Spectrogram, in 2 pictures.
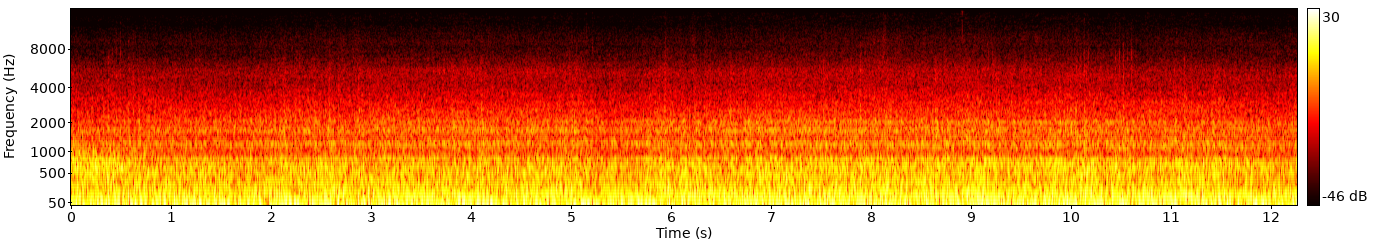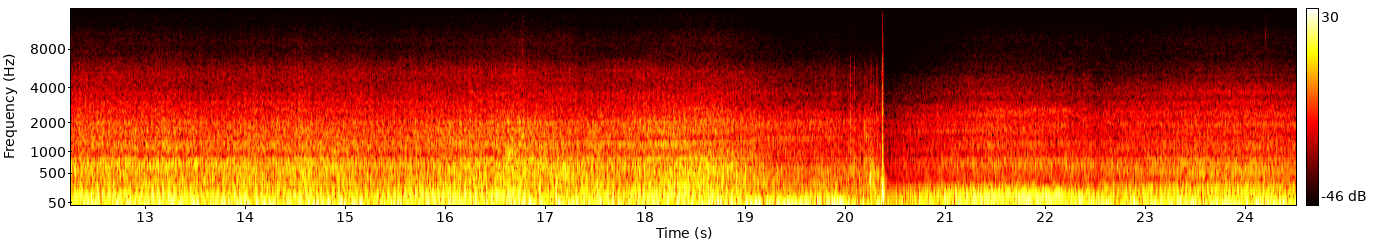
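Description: Kawasaki Versys 650 parallel-twin motorcycle engine running under way, under a heavy wash of wind and tyre noise over cobblestone paving. About twenty seconds in, the noise drops sharply and the engine note comes through more clearly.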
